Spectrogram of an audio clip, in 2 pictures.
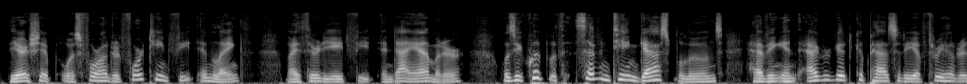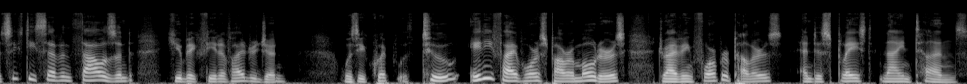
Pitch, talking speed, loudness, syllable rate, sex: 155 Hz, 160 wpm, -20 LUFS, 5.2 syllables/s, male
